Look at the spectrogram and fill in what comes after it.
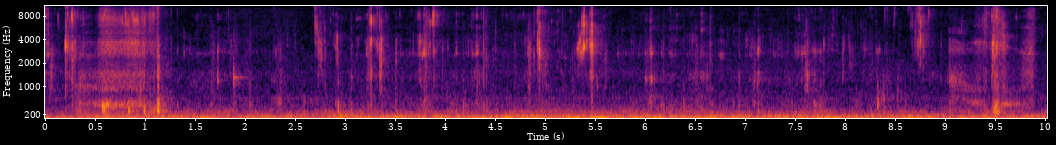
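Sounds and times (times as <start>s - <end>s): steady low rumble: 0.0s - 10.0s
wet chewing mouth clicks: 0.0s - 10.0s.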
